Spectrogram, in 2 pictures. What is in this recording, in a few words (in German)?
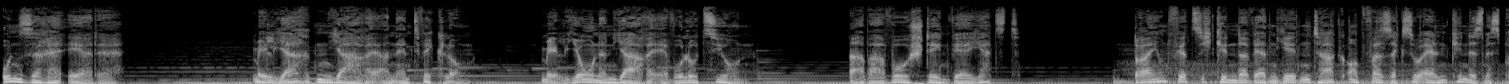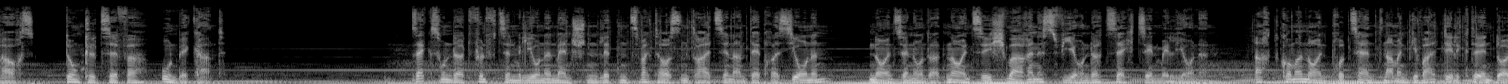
Doku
